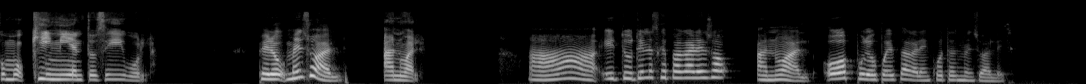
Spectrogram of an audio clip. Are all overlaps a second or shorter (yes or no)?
yes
